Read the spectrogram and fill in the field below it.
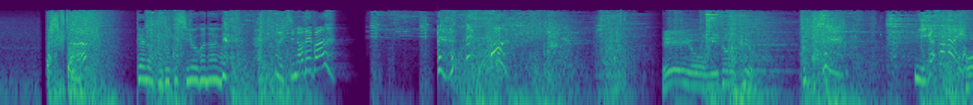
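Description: Weapons slash and clang in quick bursts.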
